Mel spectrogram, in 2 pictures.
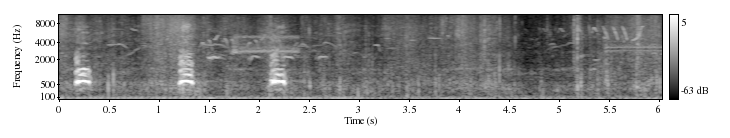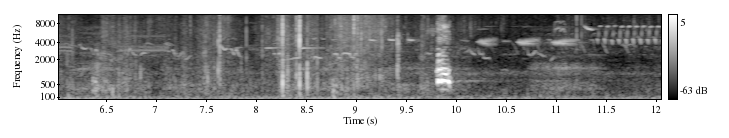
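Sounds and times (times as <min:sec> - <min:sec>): birds chirping faintly: 0:00.0 - 0:12.0
dog barking: 0:00.1 - 0:00.4, 0:01.2 - 0:01.5, 0:02.1 - 0:02.4, 0:09.8 - 0:10.0.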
